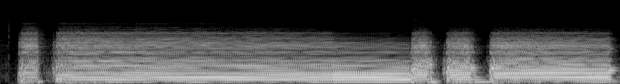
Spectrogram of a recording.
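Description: A heavily distorted electric guitar chord, played through a boost placed after a Keeley D&M Drive overdrive pedal, rings out loud and sustained, with a few brief choppy strums at the start and near the end.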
